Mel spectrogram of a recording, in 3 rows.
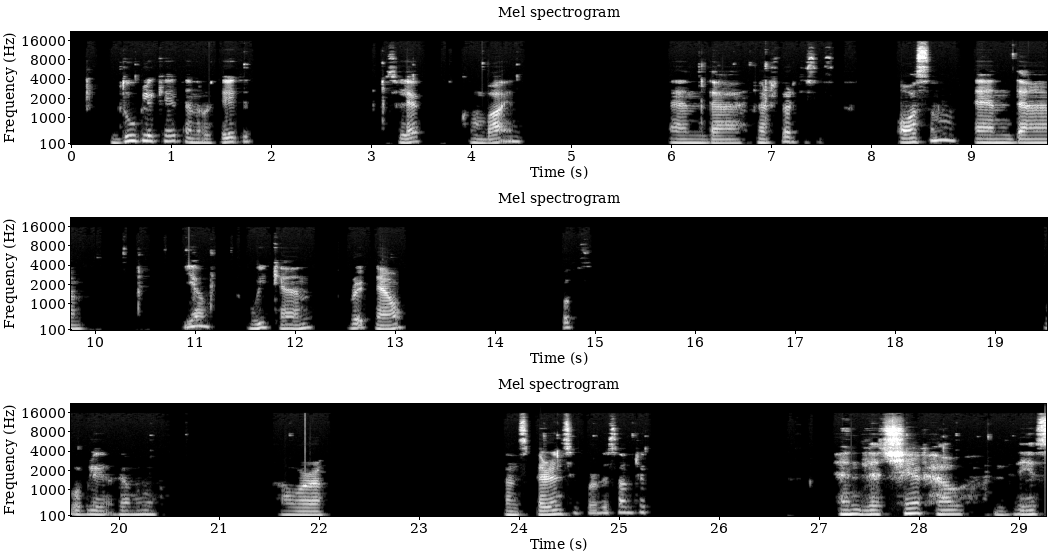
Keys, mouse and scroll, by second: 0.3 d, 2.4 shift+click, 2.9 ctrl+alt+c, 3.1 alt+q, 3.4 alt+click, 3.8 right click, 5.1 shift+right click, 6.6 alt+middle click, 6.8 3, 10.0 right click, 10.3 q, 10.5 alt+right click, 10.7 alt+click, 11.0 1, 11.3 alt+middle click, 11.6 alt+scroll down 1, 12.9 ctrl+right click, 14.1 ctrl+right click, 15.8 ctrl+a, 19.5 double click, 20.5 alt+right click, 20.8 alt+click, 21.0 alt+middle click, 21.3 alt+click, 22.1 alt+click, 22.4 alt+middle click, 24.0 alt+click, 24.4 alt+q, 24.9 alt+click, 25.2 alt+double click, 25.9 alt+click, 26.3 alt+scroll down 1, 26.7 ctrl+a, 28.2 alt+click, 28.6 alt+middle click, 28.8 alt+right click.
